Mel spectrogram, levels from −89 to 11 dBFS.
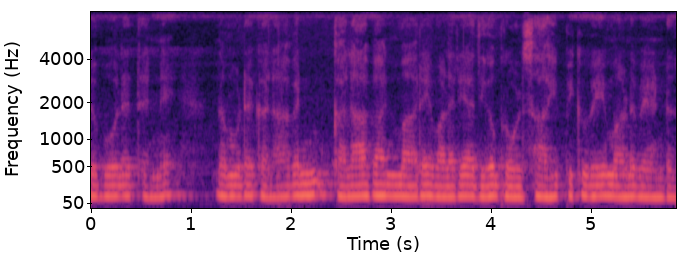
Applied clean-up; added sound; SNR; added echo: none; none; none; none.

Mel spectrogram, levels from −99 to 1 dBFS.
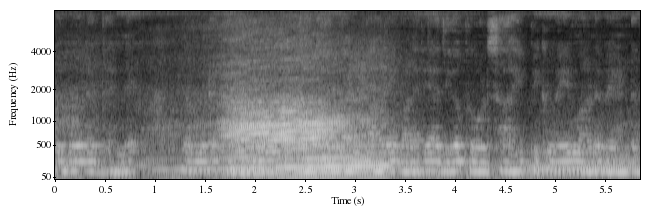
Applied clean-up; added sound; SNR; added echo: none; Motorcycle; -4 dB; reverberation time 0.2 s.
